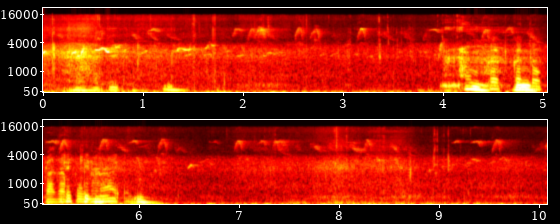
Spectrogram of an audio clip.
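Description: A person speaking briefly twice, near the start and again about four seconds in, over faint, irregular high-pitched chirps of small birds.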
